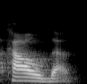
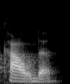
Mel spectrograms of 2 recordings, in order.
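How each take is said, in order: First: The L sound is clearly pronounced. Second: The L sounds like a U vowel. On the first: "o português vai falar cauda" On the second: "o brasileiro fala cauda, da mesma forma que fala o cauda com U"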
